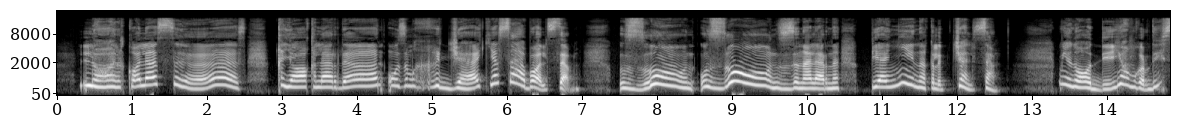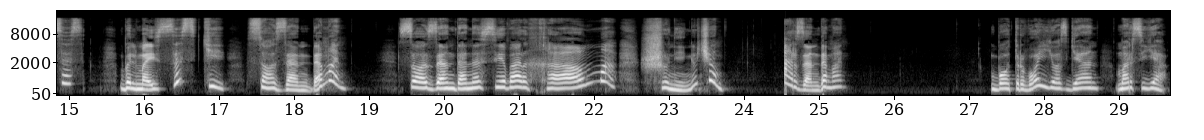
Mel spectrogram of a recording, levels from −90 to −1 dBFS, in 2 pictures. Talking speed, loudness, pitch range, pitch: 55 wpm, -14 LUFS, 225-320 Hz, 260 Hz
